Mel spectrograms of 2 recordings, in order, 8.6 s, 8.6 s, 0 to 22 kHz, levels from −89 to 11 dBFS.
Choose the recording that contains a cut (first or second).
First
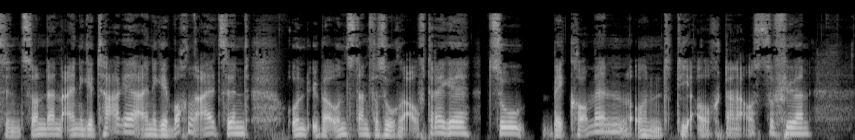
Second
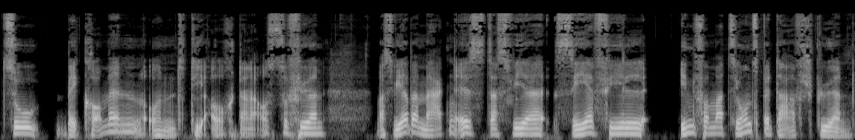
first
